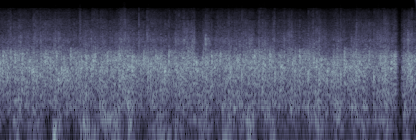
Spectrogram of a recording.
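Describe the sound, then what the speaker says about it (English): Audience applause for a panel at a community conversation event on Alzheimer's, a steady, dense wash of clapping that fills the room and holds at an even, fairly loud level throughout. "Let's give this panel a round of applause."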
